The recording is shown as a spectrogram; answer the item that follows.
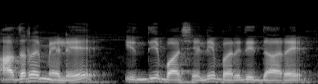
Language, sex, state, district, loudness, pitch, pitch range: Kannada, male, Karnataka, Bangalore, -19 LUFS, 105 Hz, 100-115 Hz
